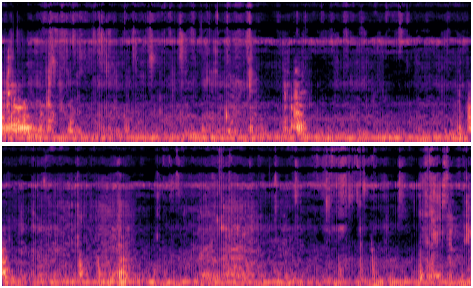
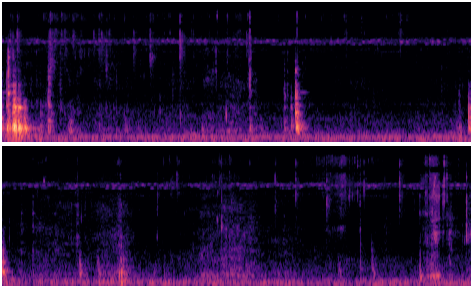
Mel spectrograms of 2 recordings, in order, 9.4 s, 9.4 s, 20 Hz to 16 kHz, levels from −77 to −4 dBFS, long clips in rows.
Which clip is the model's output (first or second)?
first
